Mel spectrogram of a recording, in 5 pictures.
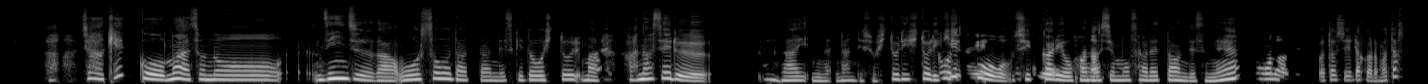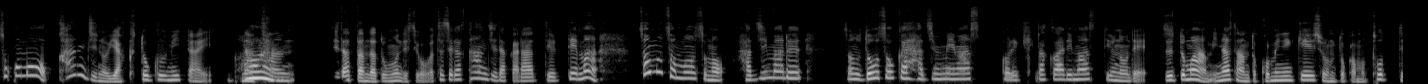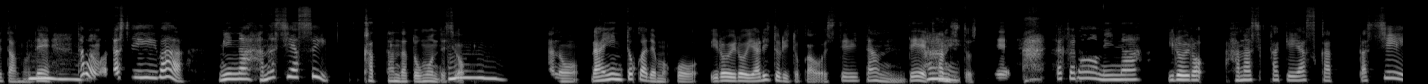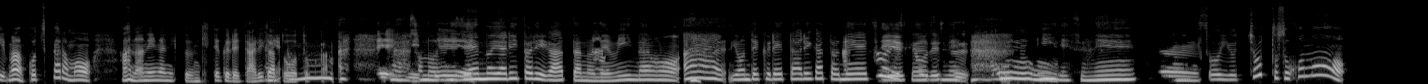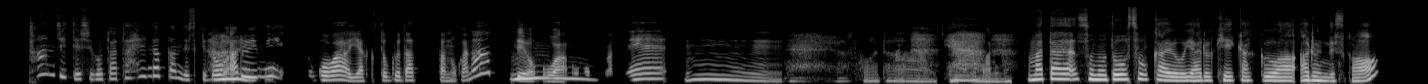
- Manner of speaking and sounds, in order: none
- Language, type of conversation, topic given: Japanese, podcast, 長年会わなかった人と再会したときの思い出は何ですか？
- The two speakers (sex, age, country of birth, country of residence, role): female, 50-54, Japan, United States, host; female, 55-59, Japan, Japan, guest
